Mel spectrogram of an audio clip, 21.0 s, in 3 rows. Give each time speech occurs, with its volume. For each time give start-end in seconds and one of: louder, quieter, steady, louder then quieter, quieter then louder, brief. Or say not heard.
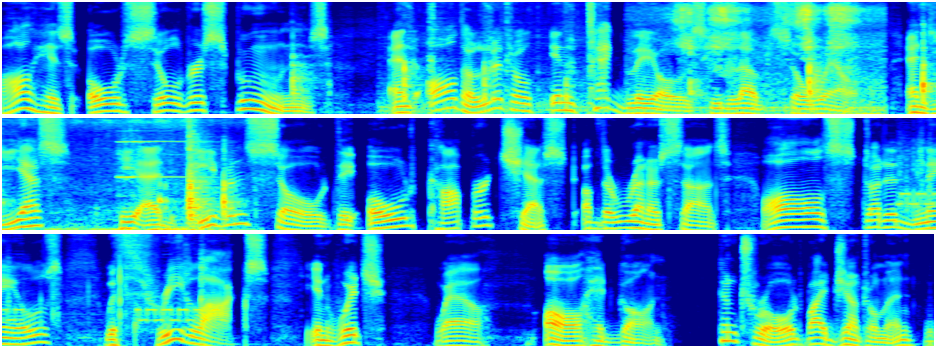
0.0-20.9 steady.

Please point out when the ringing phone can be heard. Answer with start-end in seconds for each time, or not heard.
7.9-8.4, 13.8-15.8.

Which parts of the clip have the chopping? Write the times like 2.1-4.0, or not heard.
2.2-8.8.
